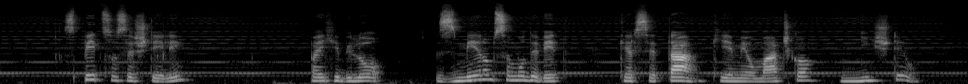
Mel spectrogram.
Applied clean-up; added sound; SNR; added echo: none; Harmonica; 19 dB; none.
